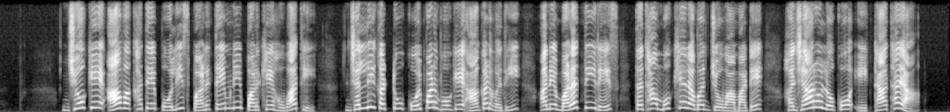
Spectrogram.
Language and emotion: Gujarati, neutral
